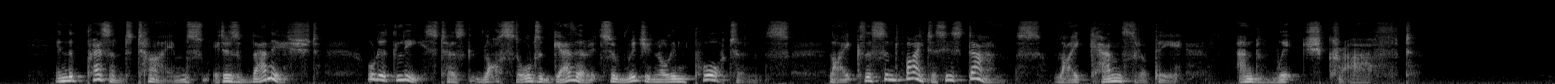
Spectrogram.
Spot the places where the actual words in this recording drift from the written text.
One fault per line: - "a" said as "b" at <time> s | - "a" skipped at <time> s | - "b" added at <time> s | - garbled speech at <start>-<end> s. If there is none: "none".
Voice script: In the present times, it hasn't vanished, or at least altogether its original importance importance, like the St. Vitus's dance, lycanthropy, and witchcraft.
- "hasn't" said as "has" at 2.2 s
- "has lost" added at 4.5 s
- "importance" skipped at 7.9 s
